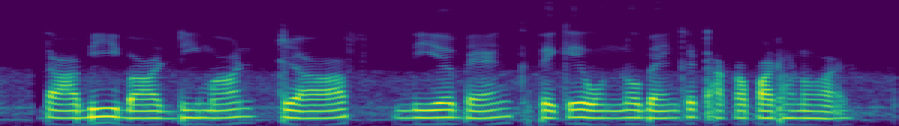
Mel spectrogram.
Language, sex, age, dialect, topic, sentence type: Bengali, male, 18-24, Standard Colloquial, banking, statement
